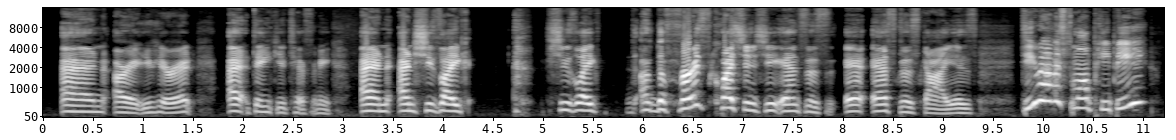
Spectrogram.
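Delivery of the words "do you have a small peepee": put-on rushed, very high-pitched baby talk. Retelling the first question she asks this guy, in a put-on baby voice. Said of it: "In like the baby voice".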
